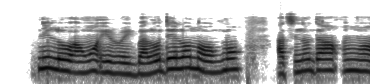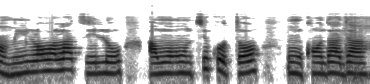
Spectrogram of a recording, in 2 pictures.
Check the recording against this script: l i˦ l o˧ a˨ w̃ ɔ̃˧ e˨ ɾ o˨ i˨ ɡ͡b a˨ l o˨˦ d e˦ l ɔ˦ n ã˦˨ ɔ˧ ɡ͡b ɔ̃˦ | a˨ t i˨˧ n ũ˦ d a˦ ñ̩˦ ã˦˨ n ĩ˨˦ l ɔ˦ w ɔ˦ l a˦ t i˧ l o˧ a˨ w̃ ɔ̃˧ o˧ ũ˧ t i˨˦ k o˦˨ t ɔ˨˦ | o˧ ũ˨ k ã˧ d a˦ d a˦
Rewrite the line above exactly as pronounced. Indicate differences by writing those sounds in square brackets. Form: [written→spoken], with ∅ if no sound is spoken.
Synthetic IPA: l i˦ l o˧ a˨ w̃ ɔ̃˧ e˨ ɾ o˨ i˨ ɡ͡b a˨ l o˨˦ d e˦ l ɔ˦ n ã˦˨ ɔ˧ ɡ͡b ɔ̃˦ | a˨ t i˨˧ n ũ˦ d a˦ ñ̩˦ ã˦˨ [n→m] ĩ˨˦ l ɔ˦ w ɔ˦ l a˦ t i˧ l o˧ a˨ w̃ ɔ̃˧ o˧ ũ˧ t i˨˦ k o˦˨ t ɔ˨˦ | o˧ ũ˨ k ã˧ d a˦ d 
